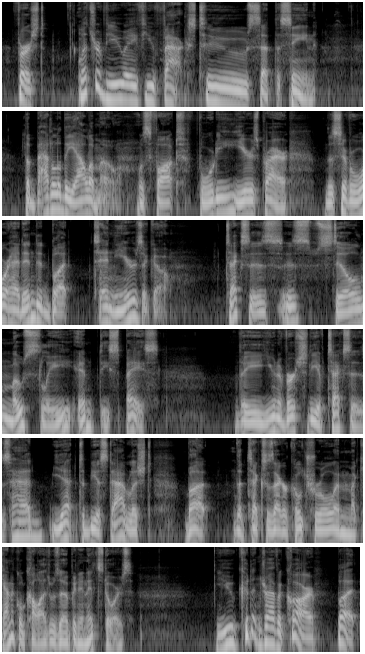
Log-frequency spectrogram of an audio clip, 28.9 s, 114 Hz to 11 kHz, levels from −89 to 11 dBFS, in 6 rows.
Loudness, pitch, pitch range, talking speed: -21 LUFS, 120 Hz, 100-145 Hz, 130 wpm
